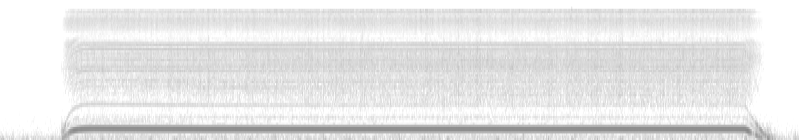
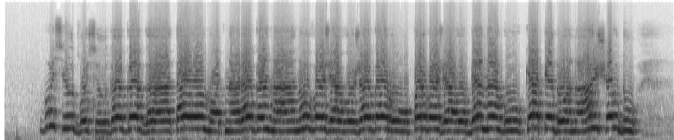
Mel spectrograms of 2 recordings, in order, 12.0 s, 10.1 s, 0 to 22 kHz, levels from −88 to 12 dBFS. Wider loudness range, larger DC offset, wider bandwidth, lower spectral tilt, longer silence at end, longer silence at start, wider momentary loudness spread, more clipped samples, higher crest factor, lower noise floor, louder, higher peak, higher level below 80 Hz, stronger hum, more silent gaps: about the same, 1 LU vs 1 LU; neither; second, 16 kHz vs 19 kHz; about the same, -3.5 dB/octave vs -3.5 dB/octave; about the same, 0.35 s vs 0.4 s; second, 0 s vs 0.6 s; second, 1 LU vs 6 LU; second, under 0.1% vs 2%; first, 12 dB vs 6 dB; first, -75 dBFS vs -37 dBFS; second, -46 LUFS vs -5 LUFS; second, -34 dBFS vs 0 dBFS; second, -74 dBFS vs -36 dBFS; neither; neither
